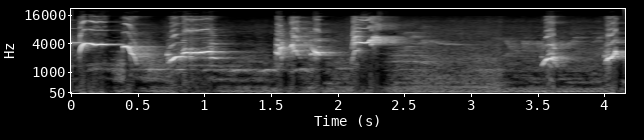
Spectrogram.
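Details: Oriental magpie-robin singing loudly to provoke a rival into answering: clear whistled notes with sharp upward and downward slurs in separate bursts, mixed with harsh rasping notes and short pauses between phrases.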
